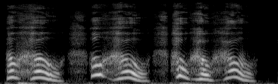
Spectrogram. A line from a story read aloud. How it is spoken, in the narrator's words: as he was getting nearer and nearer to the enemy, He screamed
